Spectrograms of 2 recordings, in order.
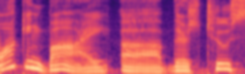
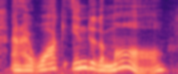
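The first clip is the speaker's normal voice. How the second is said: usual speaking voice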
